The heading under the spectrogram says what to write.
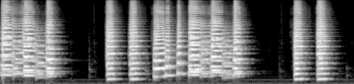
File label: R&B Riff (Ab) har to uni, Horncraft for R&B; Sections; Sonic Foundry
